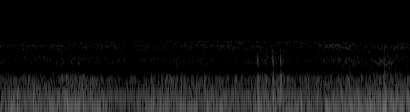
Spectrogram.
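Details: Purring from Baby Girl, a female indoor tuxedo cat snuggled into a man's beard; a soft, deep, steady rumble with a constant low electrical-sounding hum alongside.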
